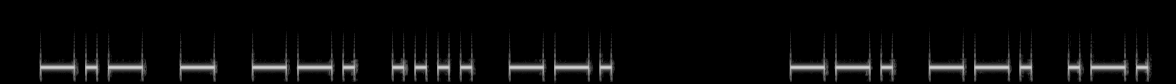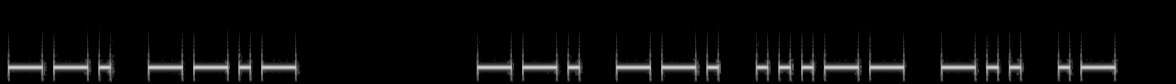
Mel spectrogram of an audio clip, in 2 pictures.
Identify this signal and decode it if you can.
Morse code, heard as a keyed tone, about 10 wpm, 800 Hz. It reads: KTGHG GGRGQ GG3DA
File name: LEZIONI / 7 GF9Z / 7 G 10wpm 2501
